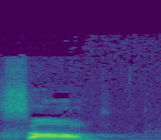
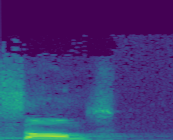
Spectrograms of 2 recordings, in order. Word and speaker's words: Psalms: we were reading a little bit about Psalms. And I said, do you know the book of Psalms? And she looked at me and she said, yes, the P is silent.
